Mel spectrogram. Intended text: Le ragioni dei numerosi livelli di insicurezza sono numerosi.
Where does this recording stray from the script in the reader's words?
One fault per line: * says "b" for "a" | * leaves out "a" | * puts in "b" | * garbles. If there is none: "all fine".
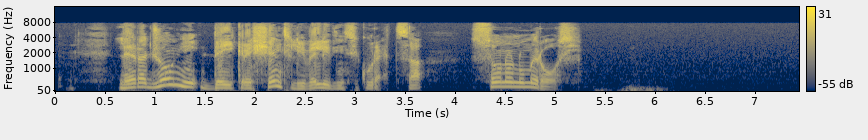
* says "crescenti" for "numerosi"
